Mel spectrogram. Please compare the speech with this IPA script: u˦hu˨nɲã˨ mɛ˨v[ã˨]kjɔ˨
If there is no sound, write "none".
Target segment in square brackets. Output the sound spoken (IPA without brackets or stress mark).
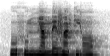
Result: ã˨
